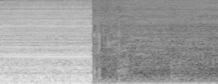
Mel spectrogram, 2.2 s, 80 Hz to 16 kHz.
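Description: R-22 heat pump outdoor unit running with a loud steady noise and low hum that cuts off suddenly about a second in. A faint hiss follows: refrigerant leaking from the back of a solder joint on the filter drier.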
